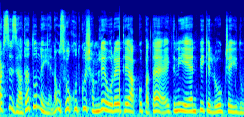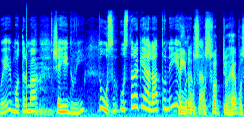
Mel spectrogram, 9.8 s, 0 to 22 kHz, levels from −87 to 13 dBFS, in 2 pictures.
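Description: At 2.38 to 2.40 s a loud pop cuts through the sound. It is a single sharp click, peaking about 15 dB above the surrounding level. A second, stronger loud pop follows at 5.40 to 5.43 s, about 20 dB above the signal. Each lasts around 20 ms. The sound continues underneath both. The likely cause is a sudden voltage pulse, such as static, a switch or a driver glitch, added to the signal.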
